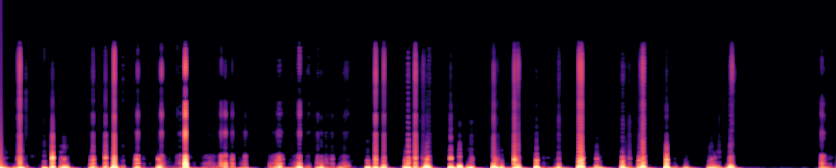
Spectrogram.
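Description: A straight, pointed metal scaler tip scratches and pokes the surface of a small, solid, square beige felt pad mounted over a small lavalier mic. It makes a rapid, uneven series of short, muffled, low-heavy scrapes and thumps. The sound falls silent for a moment before one last scratch at the end.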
